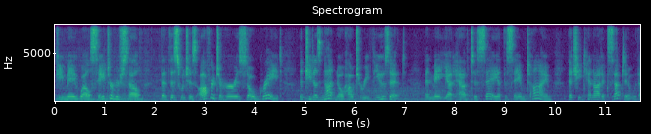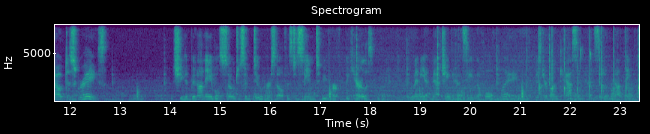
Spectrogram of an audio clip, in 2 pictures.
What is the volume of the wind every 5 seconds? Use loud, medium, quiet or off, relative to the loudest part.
loud, medium, medium, loud, loud.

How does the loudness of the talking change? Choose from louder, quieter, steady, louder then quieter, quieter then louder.
quieter.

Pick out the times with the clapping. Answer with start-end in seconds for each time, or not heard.
21.1-23.3.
